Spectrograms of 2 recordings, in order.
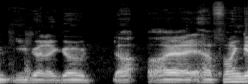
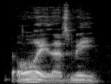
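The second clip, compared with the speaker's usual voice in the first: orc character voice. Narrating a scene, answering a player's question as an orc, in an orc voice. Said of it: "you are greeted by an orc".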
